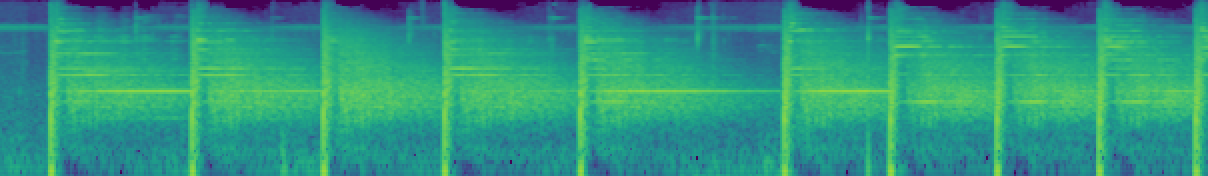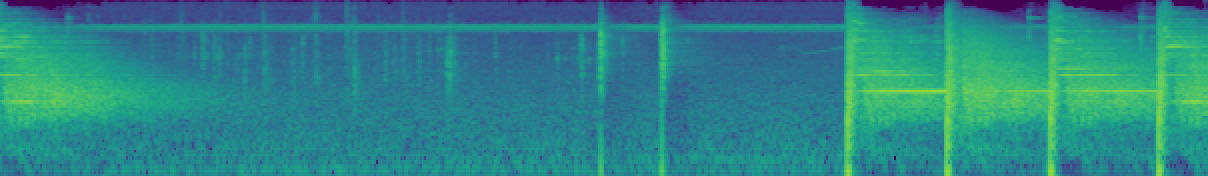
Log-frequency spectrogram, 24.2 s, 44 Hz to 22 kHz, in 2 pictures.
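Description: A Kahr PM9 pistol fired at a shooting range: a steady string of sharp, ringing reports spaced about a second apart, then a quiet gap with a few faint clicks, then another quick run of shots.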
